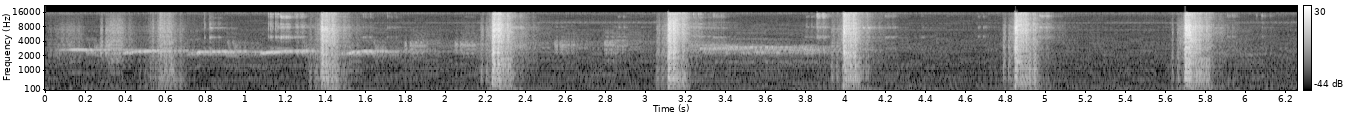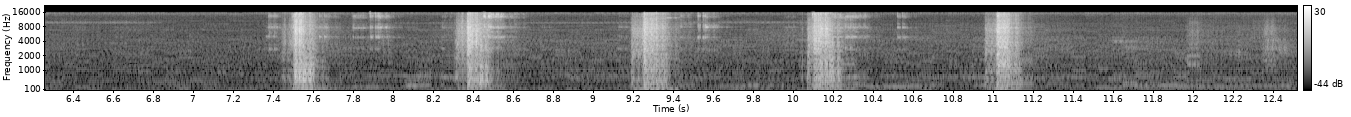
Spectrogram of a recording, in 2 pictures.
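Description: A towel being whipped against long wet hair, making sharp snaps a little under a second apart, about eleven in all, with a short pause around the middle.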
